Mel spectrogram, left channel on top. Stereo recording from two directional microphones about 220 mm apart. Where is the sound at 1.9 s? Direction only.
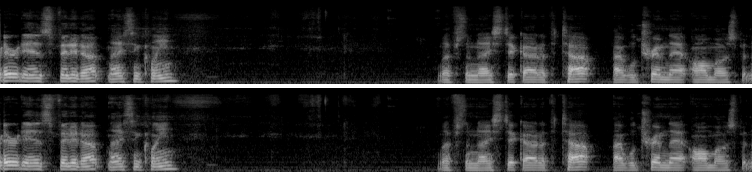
Centre (ahead or behind).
